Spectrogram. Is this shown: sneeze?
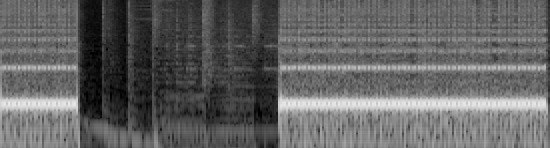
no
